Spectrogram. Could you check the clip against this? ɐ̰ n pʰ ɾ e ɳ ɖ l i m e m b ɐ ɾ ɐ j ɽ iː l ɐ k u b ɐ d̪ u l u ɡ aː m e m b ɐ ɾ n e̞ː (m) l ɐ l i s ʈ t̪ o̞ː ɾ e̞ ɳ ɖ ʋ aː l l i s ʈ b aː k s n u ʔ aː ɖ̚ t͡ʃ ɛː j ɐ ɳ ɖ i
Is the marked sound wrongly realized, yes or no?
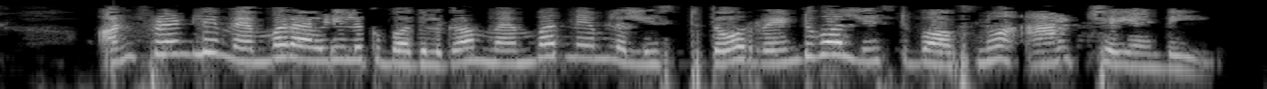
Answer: no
